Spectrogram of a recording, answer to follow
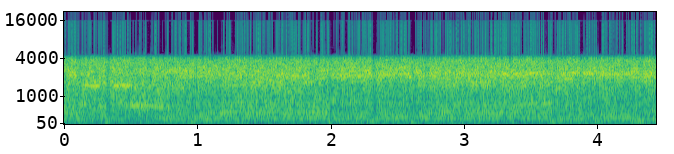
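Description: A rock band playing loudly live, with electric guitar over a steady beat, heard from among the audience.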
